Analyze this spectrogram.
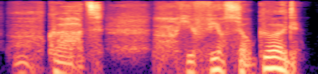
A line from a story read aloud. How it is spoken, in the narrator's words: I murmured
